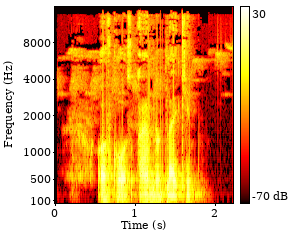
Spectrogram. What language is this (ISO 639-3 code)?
eng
